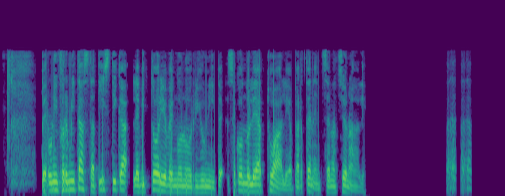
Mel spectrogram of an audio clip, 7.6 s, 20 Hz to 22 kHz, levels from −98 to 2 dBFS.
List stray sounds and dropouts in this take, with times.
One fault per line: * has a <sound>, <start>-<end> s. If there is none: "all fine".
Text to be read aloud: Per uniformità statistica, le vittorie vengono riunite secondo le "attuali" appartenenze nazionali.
* has a laugh, 6.7-7.1 s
